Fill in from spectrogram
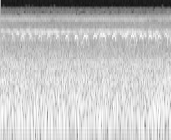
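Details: Little grebe chicks on the Tama River, Japan, give thin, high, rapidly repeated peeps, several per second, over a steady low rumble of wind or water.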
